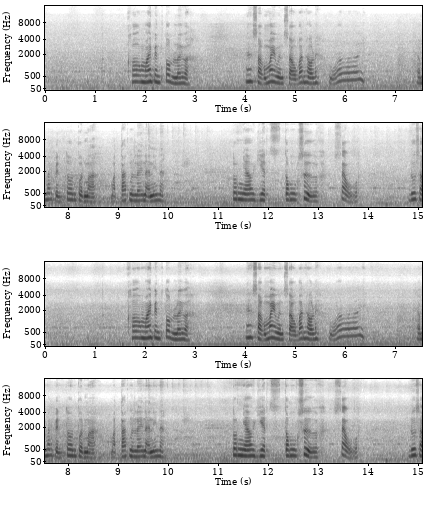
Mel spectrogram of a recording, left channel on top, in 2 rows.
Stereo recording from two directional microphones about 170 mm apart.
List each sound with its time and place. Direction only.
1.6 s a woman's voice: 10° left (ahead or behind)
4.0 s a woman's voice: 10° left (ahead or behind)
7.4 s a woman's voice: 10° left (ahead or behind)
11.3 s a woman's voice: 5° left (ahead or behind)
